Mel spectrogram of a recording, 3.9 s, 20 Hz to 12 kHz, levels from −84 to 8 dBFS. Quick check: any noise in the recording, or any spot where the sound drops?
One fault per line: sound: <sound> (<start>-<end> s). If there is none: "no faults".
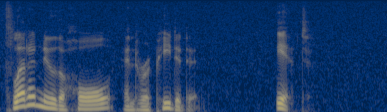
no faults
